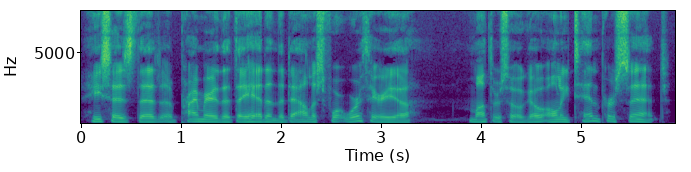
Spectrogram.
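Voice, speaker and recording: A male talk show host, interviewing in a halting way, repeating words and filling pauses with uh. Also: mid-range voice, vocal fry, no room sound, studio quality. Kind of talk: conversational political interview.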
